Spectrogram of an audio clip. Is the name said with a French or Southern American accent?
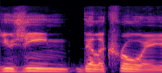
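Southern American. The name is said with a Southern American pronunciation. "if you're from the South, like I am"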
